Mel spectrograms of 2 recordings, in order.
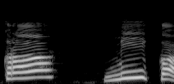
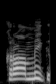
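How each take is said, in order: First: क्रमिक drawn out slowly, syllable by syllable; slow sounding out. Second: Said in the usual way. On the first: Shown as a demonstration. Teacher slowly sounds out क्रमिक for students. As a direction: stretch क्रमिक out slowly, louder. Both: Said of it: "एक एक मात्रा को अलग अलग करके".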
